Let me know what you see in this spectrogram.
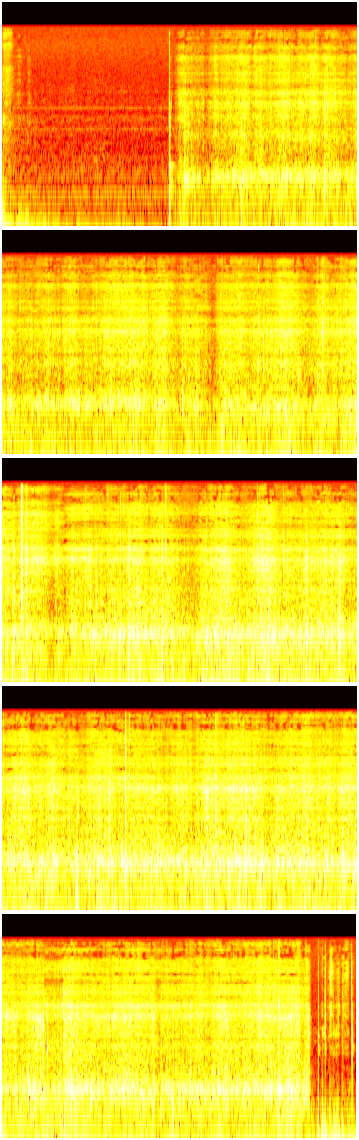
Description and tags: Done entirely on physical scratch recordings, this sound is made to emphasize an old record player in the stereo format.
